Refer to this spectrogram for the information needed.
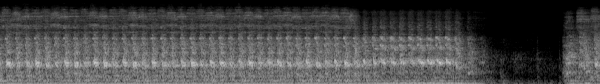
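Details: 1986 Honda Goldwing GL1200: fast steady cranking at about three to four beats a second that never catches, then cuts out. No-start.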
